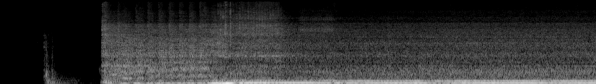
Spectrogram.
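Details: Audi S4 B8 3.0 V6 2010, manual, 110,000 km, cold start: cranks and catches with a brief loose rattle over the flare from a bad timing chain, then settles to a steadier idle.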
